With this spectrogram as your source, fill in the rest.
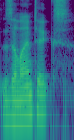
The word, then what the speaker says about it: Xantic: new channel name is xantic so the x is pronounced like a zed I don't know English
